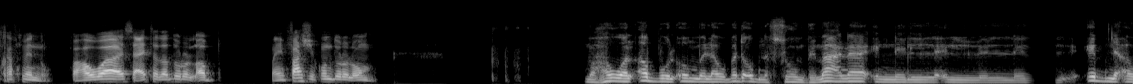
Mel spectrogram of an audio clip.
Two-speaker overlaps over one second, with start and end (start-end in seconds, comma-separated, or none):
none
